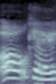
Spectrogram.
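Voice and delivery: put-on very sweet, sugary voice. Speaker retelling a woman's reply on the phone, in a very sweet voice. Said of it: "Very sweet voice".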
